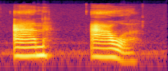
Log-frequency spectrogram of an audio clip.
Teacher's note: the word hour doesn't actually start with a vowel, but it has a vowel sound because we don't pronounce the H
